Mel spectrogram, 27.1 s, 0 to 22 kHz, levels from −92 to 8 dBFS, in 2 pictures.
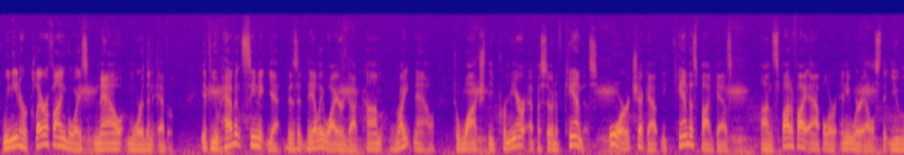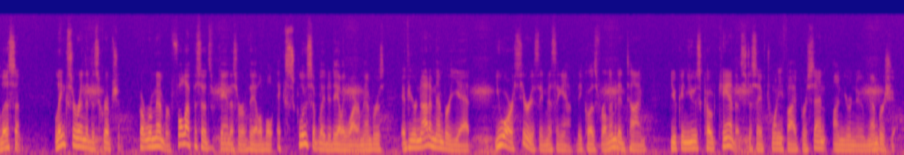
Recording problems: hiss; noticeable; throughout; 15 dB below the speech

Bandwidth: 15 kHz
